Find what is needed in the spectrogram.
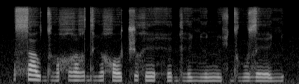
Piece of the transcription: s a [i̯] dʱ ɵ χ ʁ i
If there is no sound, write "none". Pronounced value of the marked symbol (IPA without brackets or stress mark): u̯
